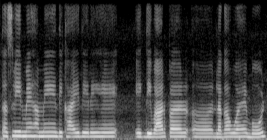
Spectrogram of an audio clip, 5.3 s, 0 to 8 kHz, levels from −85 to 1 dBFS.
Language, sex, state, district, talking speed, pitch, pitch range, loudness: Hindi, female, Madhya Pradesh, Bhopal, 180 wpm, 220 Hz, 210-230 Hz, -16 LUFS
